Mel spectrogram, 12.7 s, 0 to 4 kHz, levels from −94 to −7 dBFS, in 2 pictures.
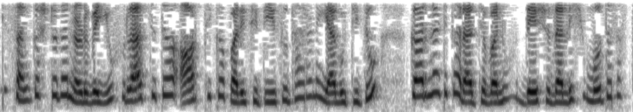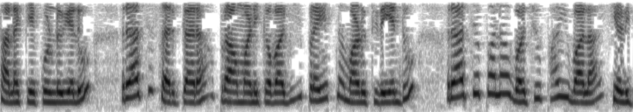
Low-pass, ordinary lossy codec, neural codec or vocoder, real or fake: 3.6 kHz; none; none; real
